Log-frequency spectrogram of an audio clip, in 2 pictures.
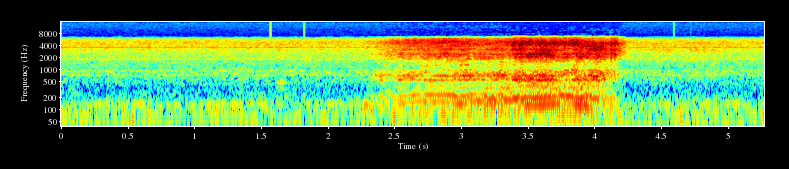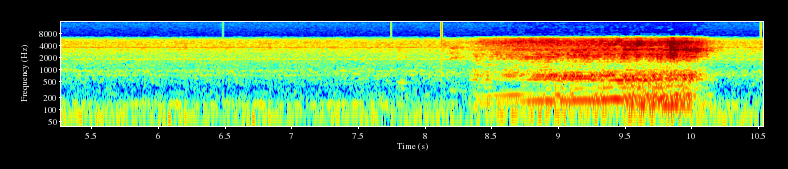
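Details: Girl asleep at night, snoring: two loud, low, rattling snores about six seconds apart over steady room hum; ordinary snoring.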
